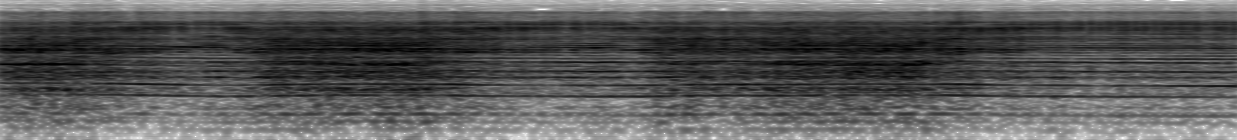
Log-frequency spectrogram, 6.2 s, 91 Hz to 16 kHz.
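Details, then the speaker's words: 2004 Honda Pilot, cold, before repair. Loud steady multi-tone power steering whine swelling and easing slightly over the engine. The pump draws air through contracted old O-rings on the outlet pressure line and return hose; the fix is new O-rings and reservoir. "in my previous video on this vehicle we talked about how when it's cold the power steering system makes a lot of noise so the cause of this is to oldring's one on the outlet pressure line one on the return hose"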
